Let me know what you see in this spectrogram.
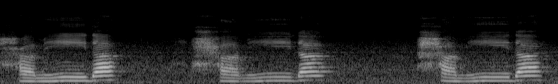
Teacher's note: ہا حلق کے قریب نرم آواز سے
